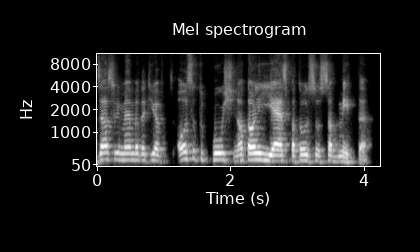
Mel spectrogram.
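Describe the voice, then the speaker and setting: The man's voice has a dark, mellow tone. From Italy. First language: Italian. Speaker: visiting professor. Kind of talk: lecture. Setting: video call. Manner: informal, hesitant with many fillers.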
